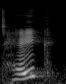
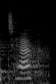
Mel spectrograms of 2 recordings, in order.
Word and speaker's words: take: dropped you monophthongize so instead of saying take in taiwan you often hear attack yeah for example attack that pen attack we often hear tech or tack for take i think it's partly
